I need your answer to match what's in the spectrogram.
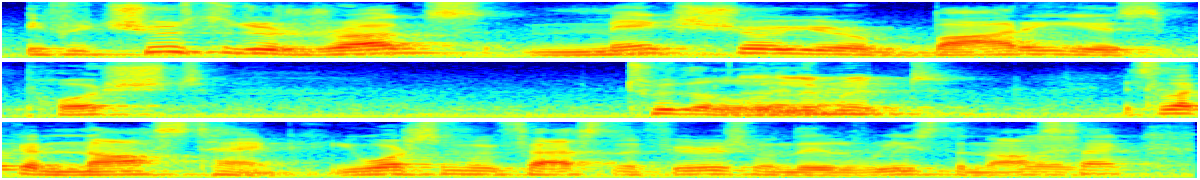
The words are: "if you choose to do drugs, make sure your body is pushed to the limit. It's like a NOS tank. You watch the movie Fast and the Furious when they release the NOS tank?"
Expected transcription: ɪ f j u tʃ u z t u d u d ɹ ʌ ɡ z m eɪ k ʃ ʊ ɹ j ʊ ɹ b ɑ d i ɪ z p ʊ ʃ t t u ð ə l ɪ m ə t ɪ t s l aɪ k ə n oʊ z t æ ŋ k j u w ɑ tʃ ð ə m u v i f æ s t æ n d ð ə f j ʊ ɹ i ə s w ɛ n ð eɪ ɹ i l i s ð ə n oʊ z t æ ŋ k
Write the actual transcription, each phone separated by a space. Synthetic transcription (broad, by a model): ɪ f j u tʃ u z t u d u d ɹ ʌ ɡ z m eɪ k ʃ ʊ ɹ j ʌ ɹ b ɑ d i ɪ z p ʊ ʃ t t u ð ə l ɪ ə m ɪ t s l aɪ k ə n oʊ s t æ ŋ k j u w ɑ tʃ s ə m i f æ s t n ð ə f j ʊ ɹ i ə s w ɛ n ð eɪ ɹ i l i s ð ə n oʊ s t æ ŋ k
